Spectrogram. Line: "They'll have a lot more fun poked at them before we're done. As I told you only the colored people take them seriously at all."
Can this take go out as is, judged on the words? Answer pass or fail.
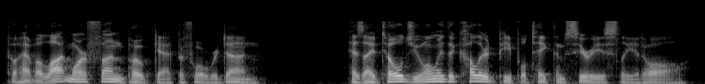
fail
